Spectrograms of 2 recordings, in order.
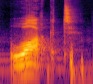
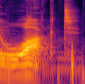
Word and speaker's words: walked: dice I played sigamos al tercer sonido que suena como una t suave se pronuncia como T Por ejemplo yo caminé I walked I walked Tómate un segundito para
